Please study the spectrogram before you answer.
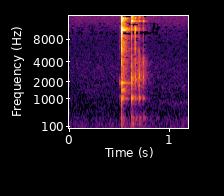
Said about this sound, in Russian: Подойти к реке, кинуть пятак,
